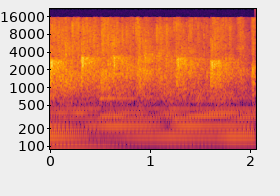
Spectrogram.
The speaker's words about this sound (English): Can we give our Lord a round of applause and just give him praise?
